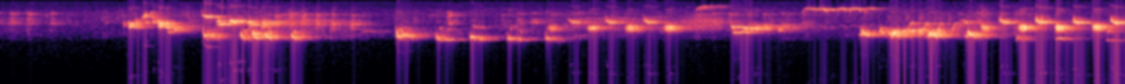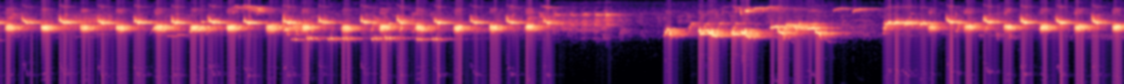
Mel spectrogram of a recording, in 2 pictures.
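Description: Small birds chirping and trilling in quick repeated high notes, starting about two seconds in and breaking off briefly near the end.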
